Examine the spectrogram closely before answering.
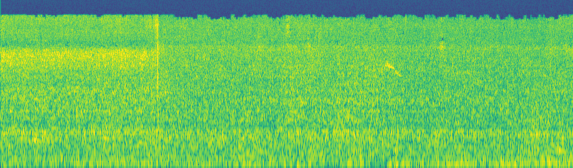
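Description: Water churns and rushes in a ship's wake.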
